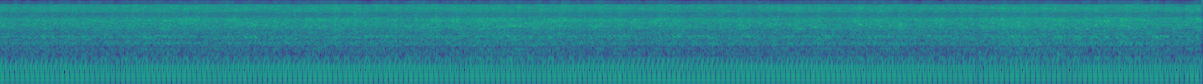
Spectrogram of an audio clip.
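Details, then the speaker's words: Car engine just restarted after the oil pan was pulled and the rod caps checked over a knock that seemed to worsen (no bad rods found), downpipe disconnected, still cold: a loud, deep open-exhaust rumble with only a faint light slap. Light cold piston slap, nothing concerning. "Well, sounds good so far. I don't hear anything that sounds concerning. A little bit of piston slap"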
